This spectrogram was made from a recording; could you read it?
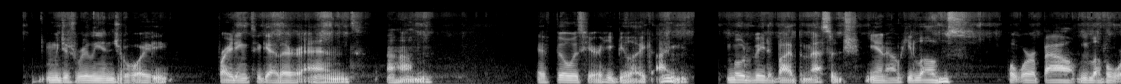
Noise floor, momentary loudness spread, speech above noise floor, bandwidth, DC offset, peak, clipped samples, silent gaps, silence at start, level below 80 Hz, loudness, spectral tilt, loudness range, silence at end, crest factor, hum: -56 dBFS; 9 LU; 42 dB; 13 kHz; 0.2%; 0 dBFS; under 0.1%; none; 0.3 s; -34 dBFS; -15 LUFS; -6 dB/octave; 2 LU; 0 s; 14 dB; none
